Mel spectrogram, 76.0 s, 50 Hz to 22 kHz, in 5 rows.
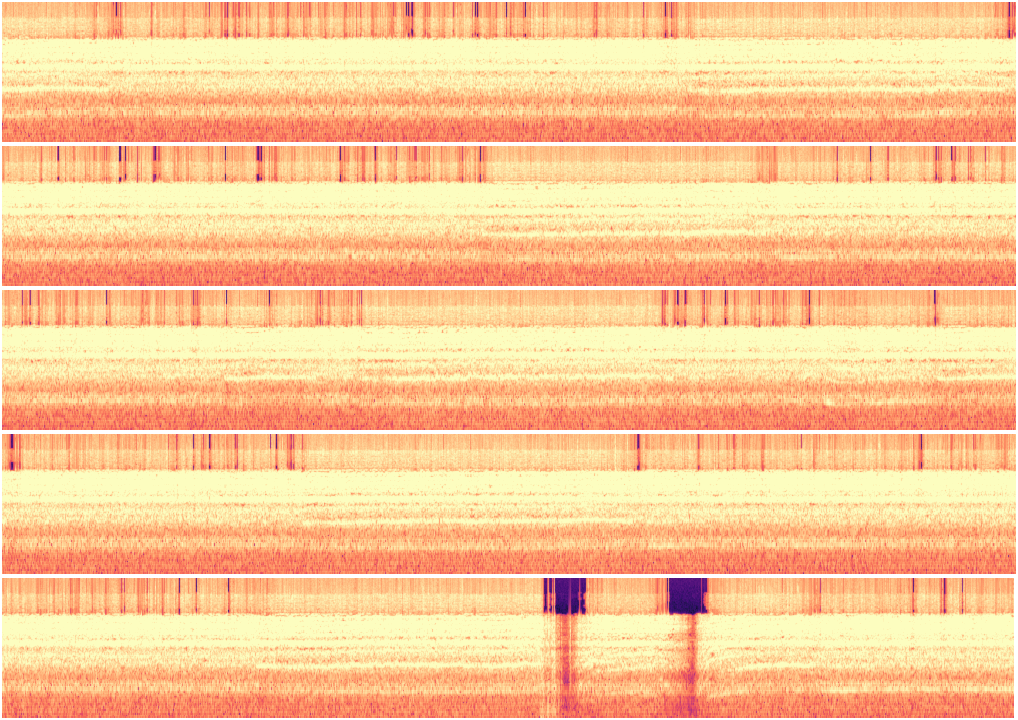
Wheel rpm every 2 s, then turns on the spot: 230, 230, 230, 230, 230, 220, 210, 230, 230, 230, 230, 220, 210, 240, 230, 240, 230, 230, 210, 220, 230, 230, 230, 230, 230, 210, 210, 230, 230, 230, 230, 230, 220, 210, 160, 130, 230, 230.
none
